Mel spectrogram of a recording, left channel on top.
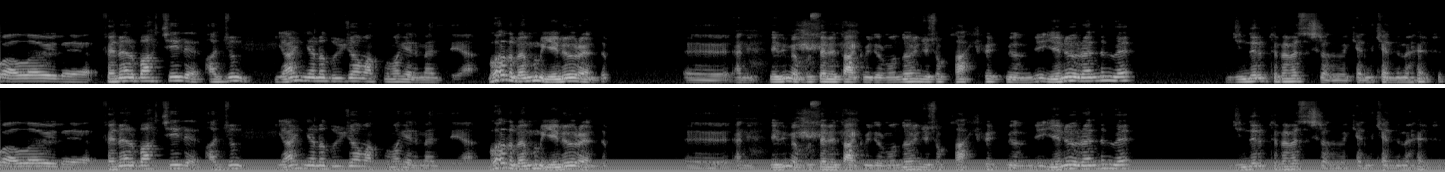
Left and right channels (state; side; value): noise; right; hum, 3 dB below the sound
